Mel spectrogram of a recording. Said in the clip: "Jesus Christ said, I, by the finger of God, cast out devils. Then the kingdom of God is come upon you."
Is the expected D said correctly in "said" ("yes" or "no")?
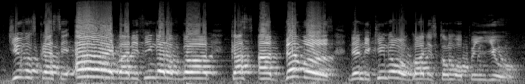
no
